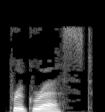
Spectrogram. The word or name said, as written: progressed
